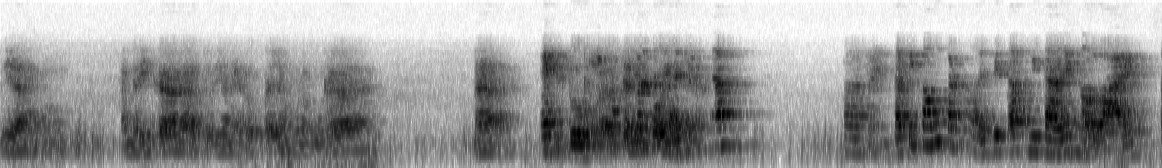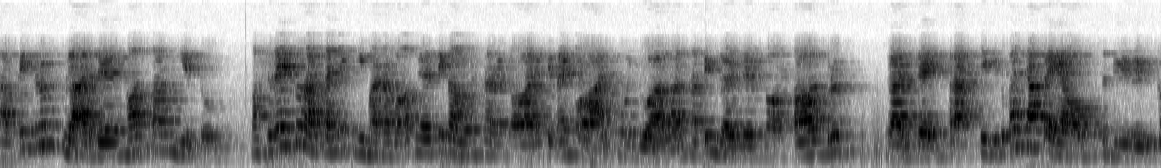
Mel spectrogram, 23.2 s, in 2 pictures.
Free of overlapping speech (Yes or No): No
